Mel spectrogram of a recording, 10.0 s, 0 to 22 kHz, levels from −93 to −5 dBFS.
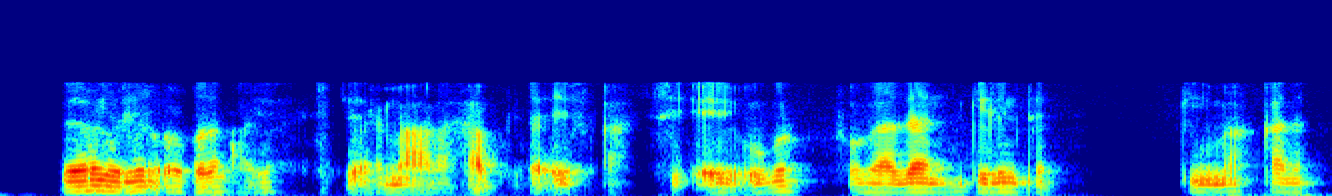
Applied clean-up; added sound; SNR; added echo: neural mask model Resemble Enhance denoiser.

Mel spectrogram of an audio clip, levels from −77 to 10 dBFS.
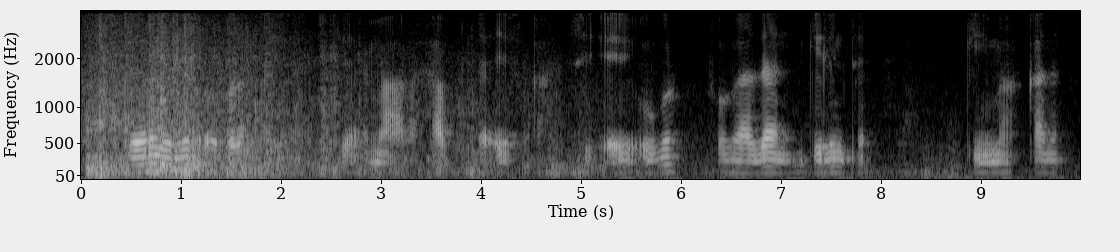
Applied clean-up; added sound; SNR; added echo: none; Thunder; 5 dB; none.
